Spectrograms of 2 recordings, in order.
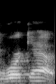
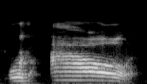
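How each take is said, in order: First: The 'out' vowel is said lightly, Canadian style. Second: The 'out' vowel is heavily emphasized and stretched.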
